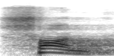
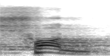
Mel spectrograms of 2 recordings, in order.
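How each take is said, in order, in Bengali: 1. শেষ অংশটি shun এর মতো উচ্চারিত হয়। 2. শেষ অংশটি shun এর মতো উচ্চারিত হয়।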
